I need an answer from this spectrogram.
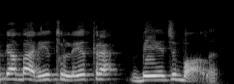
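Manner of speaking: ordinary delivery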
